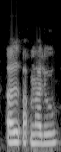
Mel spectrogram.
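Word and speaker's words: الْعَمَلُ: That we are going to simply vocalize this lam, and it's going to be pronounced as al-amalu, and well, we are going to vocalize it.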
